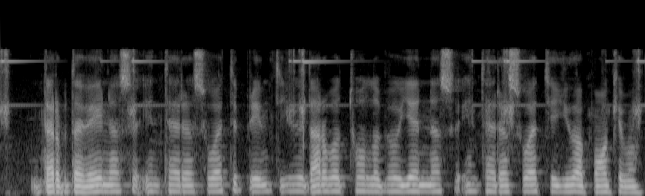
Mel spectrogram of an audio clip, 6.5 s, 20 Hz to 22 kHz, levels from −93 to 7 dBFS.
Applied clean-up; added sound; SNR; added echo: none; Bicycle bell; 17 dB; none.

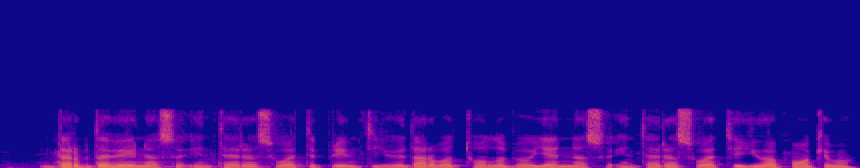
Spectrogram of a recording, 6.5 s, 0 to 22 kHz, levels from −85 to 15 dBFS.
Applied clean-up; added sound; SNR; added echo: none; none; none; none.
